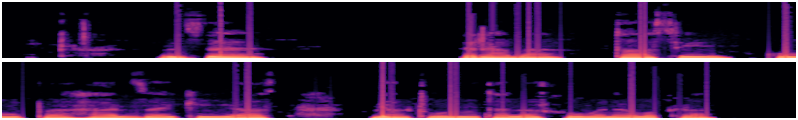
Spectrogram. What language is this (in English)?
Pashto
